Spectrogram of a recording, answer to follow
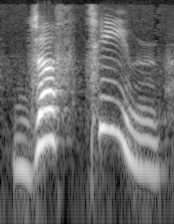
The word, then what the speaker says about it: Justine: is the syllable just therefore the stress will be on very good it will be on top of letter u justine now how should we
